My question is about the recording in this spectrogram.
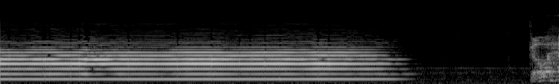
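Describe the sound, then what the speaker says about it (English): A trumpet sounds a single sustained C note at lesson pace, steady and near for about four seconds before stopping, followed by a brief noise afterward. "Your C note should sound like this."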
